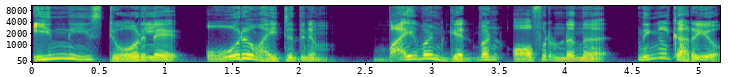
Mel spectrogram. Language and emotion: Malayalam, surprised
